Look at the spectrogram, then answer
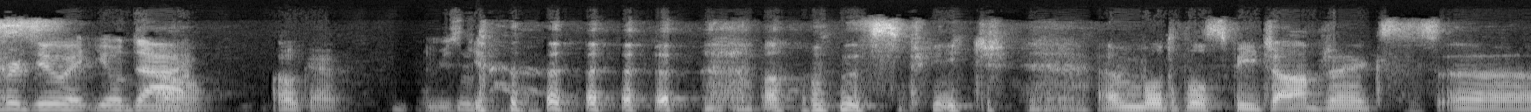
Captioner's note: laughs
